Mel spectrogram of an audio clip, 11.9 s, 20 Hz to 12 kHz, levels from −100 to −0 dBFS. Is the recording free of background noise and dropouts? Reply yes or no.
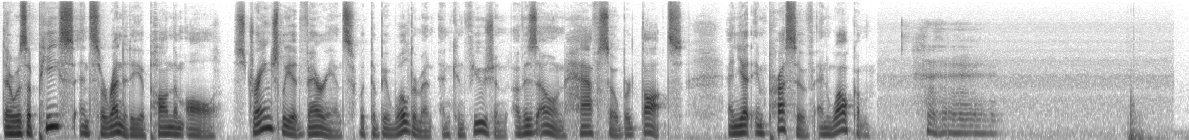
no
